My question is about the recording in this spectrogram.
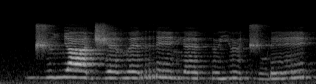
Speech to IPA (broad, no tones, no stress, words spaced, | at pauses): d͡ʒʏʎad͡ʒɛ vɛreŋɛ θʏjʏt͡ʃo̤ ɾe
